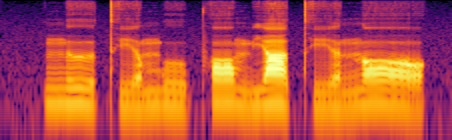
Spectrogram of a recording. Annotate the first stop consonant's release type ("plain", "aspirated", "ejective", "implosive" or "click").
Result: aspirated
